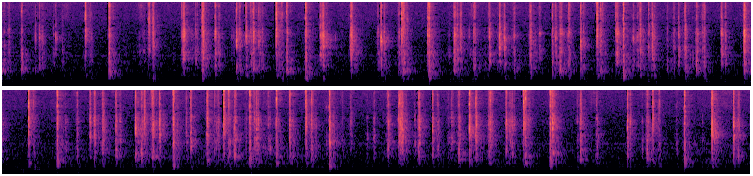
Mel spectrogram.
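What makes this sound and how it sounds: Fast fingertip typing on a full-size black mechanical gaming keyboard with plastic keycaps and a hollow plastic body produces a rapid, steady stream of sharp, bright clicks and clacks. Each keystroke is short and crisp with almost no low end and dies away almost instantly.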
